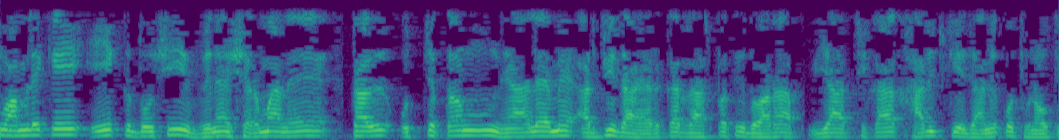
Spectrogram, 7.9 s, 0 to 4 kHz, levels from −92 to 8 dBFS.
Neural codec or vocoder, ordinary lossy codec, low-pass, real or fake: none; none; 3.6 kHz; real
